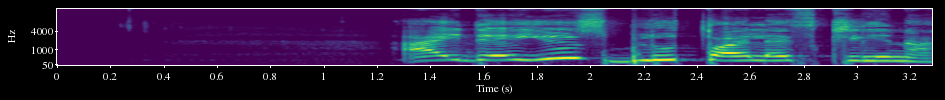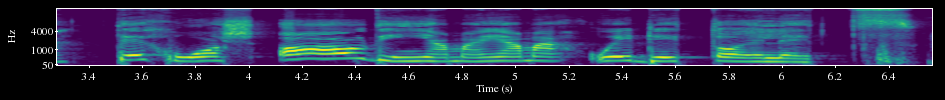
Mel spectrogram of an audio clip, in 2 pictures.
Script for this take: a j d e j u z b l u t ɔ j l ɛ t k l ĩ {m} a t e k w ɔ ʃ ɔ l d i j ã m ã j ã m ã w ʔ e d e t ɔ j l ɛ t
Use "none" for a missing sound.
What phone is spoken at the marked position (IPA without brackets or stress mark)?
n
